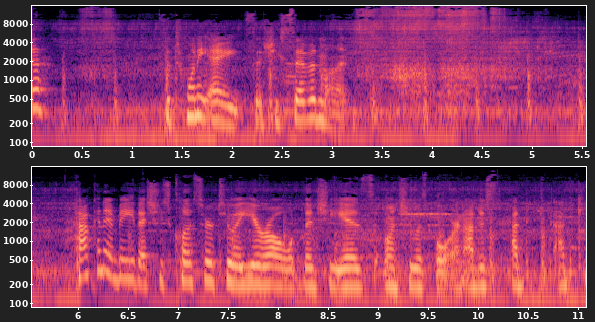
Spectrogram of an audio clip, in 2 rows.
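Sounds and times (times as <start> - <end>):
espresso machine low hum: 0.0 - 11.0
steam wand hissing: 0.3 - 0.9, 3.1 - 5.5.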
